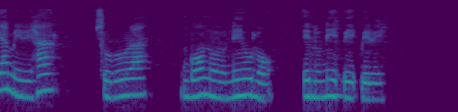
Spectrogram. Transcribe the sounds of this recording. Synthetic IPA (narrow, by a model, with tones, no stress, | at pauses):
ja˦me˨ɾi˨ɦa˦ | tʰu˨ɾʊ˦ɾa˦ | ŋ͡m̩˨ɡ͡bɔ˦nɔ˨ɾɔ˨ne˦ʊ˦lɔ˨ | e˦lu˨ne˦˨k͡pe˨k͡pe˨ɾe˨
